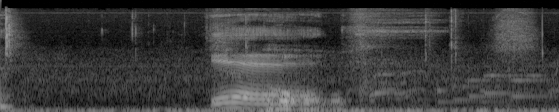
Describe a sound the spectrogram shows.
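A woman speaks briefly with animation, close by.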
